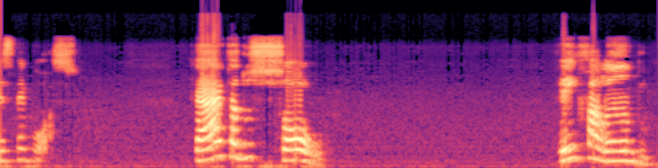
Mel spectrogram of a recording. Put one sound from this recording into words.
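A woman speaks expressively and close to a microphone, in short bursts with pauses.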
